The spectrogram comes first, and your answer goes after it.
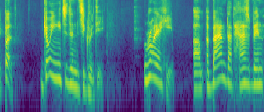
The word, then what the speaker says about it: Uriah Heep: Uriah Heep, yes. Sometimes in the eastern part, they say Uriah Heep. Okay. So, and even Russia, it's more Uriah Heep. Oh yeah, like the Polish, it would be Uriah, something like that.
